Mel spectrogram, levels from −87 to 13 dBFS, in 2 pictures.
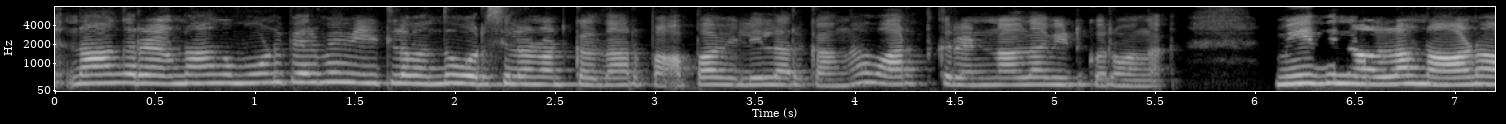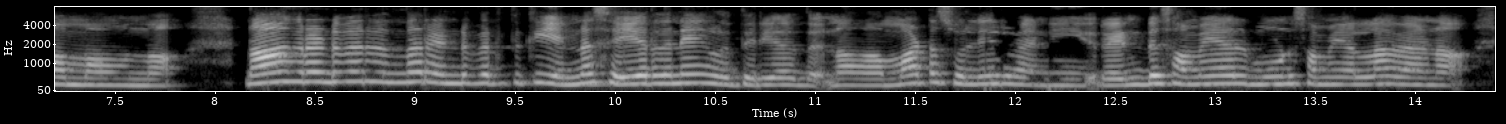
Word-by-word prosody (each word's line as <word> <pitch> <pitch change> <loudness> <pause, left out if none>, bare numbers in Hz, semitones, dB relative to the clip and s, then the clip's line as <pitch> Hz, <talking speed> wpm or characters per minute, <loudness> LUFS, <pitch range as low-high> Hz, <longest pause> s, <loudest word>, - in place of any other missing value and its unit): நாங்க 300 +1 +4
ர - - +3 0.2
நாங்க 300 +1 0
3 325 +1 -2
பேருமே 325 +1 -1
வீட்ல 300 -1 -2
வந்து 275 +2 -2
ஒரு 270 - +1
சில 270 -2 -1
நாட்கள் 250 -1 -4
தான் 240 0 -2
இருப்போம், 240 -4 -6
அப்பா 255 - 0
வெளில 245 0 -4
இருக்காங்க. 215 0 -8
வாரத்துக்கு 265 -1 -3
2 235 +1 -8
நாள் 245 +1 -1
தான் 255 0 -4
வீட்டுக்கு 245 -2 -8
வருவாங்க, 205 -2 -7 0.6
மீதி 295 +1 +3
நாள்லாம் 275 +1 +4
நானும் 255 +2 +6
அம்மாவும் 230 -2 -4
தான், 215 - -4 0.4
நாங்க 340 +3 +10
2 350 0 +2
பேர் 360 0 0
இருந்தா, 340 +1 0
2 295 -1 -2
பேத்துக்கு 300 +2 -4
என்ன 280 +4 0
செய்றதுன்னே 285 +3 +3
எங்களுக்கு 255 -4 -3
தெரியாது, 240 -2 -5
நான் 225 0 -2
அம்மாட்ட 290 +7 0
சொல்லீருவேன், 265 -4 -4
நீ 220 - -9 0.2
2 250 +5 +3
சமையல், 280 +2 0
3 270 +1 -3
சமையல்லாம் 255 +1 -2
வேணாம், 235 -2 -4
265 Hz, 185 wpm, -22 LUFS, 245-295 Hz, 0.6 s, நாங்க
